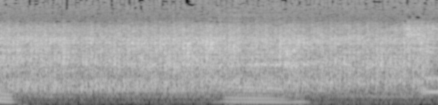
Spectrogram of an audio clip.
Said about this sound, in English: Oh, here's a truck running in here.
